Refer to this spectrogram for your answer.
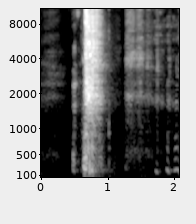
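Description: A single loud sneeze bursts out with a sharp breathy blast, followed by quieter murmuring voices and shuffling noises.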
